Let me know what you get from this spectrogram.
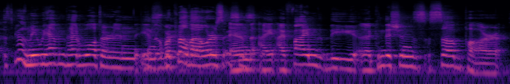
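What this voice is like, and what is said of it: Norwegian accent. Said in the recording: “flawless Norwegian accent... He was saying it in an Italian accent, in English, in a Norwegian accent.”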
